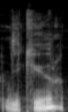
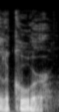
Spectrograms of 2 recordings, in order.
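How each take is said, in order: First: It is said with a Canadian pronunciation. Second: It is said with an American pronunciation.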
